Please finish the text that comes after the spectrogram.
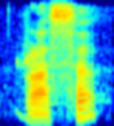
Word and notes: rasa: Pali

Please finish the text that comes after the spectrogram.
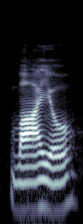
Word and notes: vayo: Pali

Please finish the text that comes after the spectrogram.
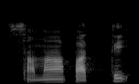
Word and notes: samapatti: Pali

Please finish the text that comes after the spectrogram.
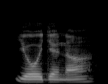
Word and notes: yojana: Pali

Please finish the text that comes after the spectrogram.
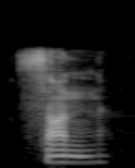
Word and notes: san: Pali

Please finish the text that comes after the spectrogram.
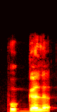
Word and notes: puggala: Pali

